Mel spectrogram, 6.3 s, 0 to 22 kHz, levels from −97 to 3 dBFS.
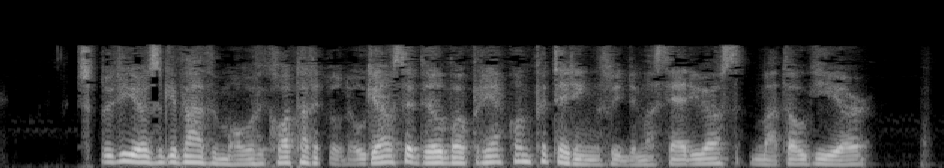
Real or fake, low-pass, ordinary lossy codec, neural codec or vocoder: fake; 7.2 kHz; MP3, 32 kbps; codec, 16 kHz in and 24 kHz out, 0.6 kbps, FocalCodec, streaming, 2048 codes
